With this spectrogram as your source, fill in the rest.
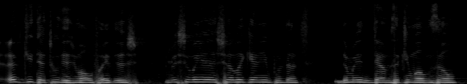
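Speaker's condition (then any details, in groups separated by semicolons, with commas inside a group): Cerebral palsy; wheelchair user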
